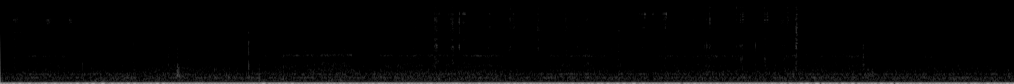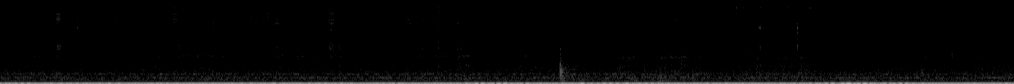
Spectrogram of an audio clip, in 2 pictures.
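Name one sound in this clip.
A paintbrush taps and scrapes inside a small paint pot.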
